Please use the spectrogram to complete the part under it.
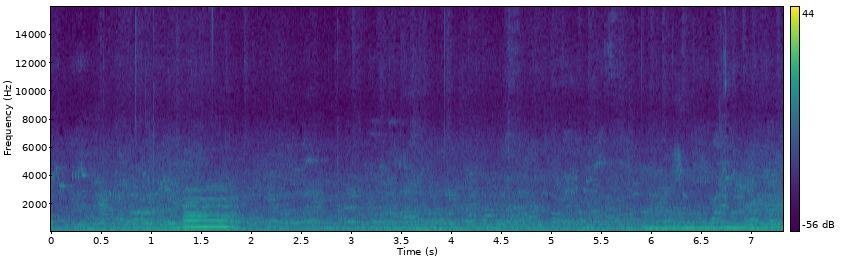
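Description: A cow lets out a low moo, and another longer moo follows a few seconds later, over a steady background of murmur and outdoor noise at a cattle market in Dinajpur.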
